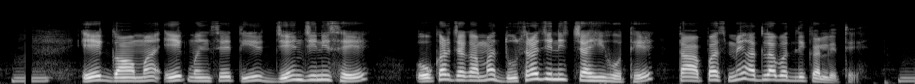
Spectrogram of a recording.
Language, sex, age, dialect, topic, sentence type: Chhattisgarhi, male, 31-35, Central, banking, statement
